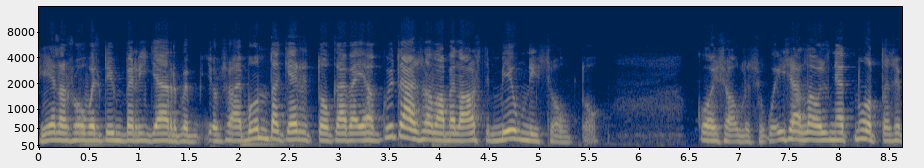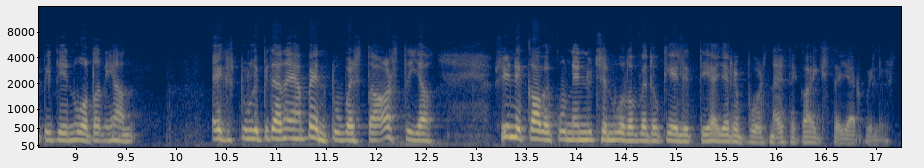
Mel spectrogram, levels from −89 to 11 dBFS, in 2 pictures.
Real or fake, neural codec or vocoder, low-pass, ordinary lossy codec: real; none; 14.4 kHz; none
